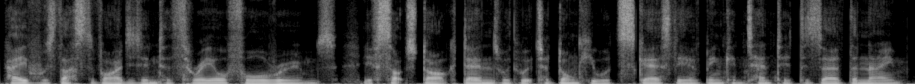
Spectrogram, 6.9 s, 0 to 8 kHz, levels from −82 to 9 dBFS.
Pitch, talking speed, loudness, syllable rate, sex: 100 Hz, 225 wpm, -22 LUFS, 5.4 syllables/s, male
